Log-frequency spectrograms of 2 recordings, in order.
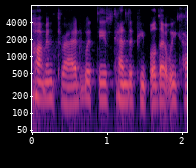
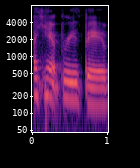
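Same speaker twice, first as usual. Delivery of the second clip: put-on pleading, begging tone. Retelling a recorded plea from a trapped man: imitating someone begging.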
